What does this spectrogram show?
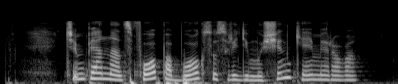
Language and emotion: Russian, neutral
